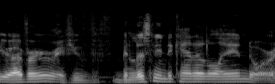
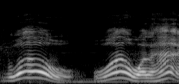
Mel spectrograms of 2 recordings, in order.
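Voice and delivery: startled; 9 semitones higher, 5 dB louder, slower than usual. Retold or imitated. Seeing car in road.

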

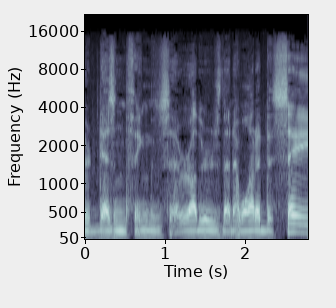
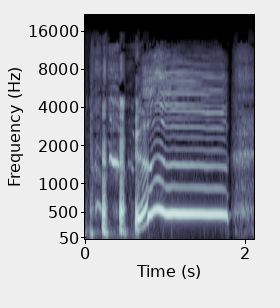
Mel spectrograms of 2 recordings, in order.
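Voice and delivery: loud high burst of laughter; delighted loud laugh; big loud laugh; 4 dB louder than usual. Real, not acted. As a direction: let out a huge laugh. Loud laugh after stunt.

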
